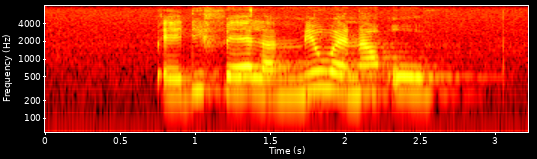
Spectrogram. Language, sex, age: Northern Sotho, female, 24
